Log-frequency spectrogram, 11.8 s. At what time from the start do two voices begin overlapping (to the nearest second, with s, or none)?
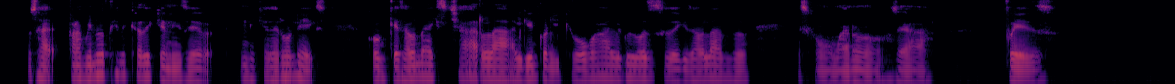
none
